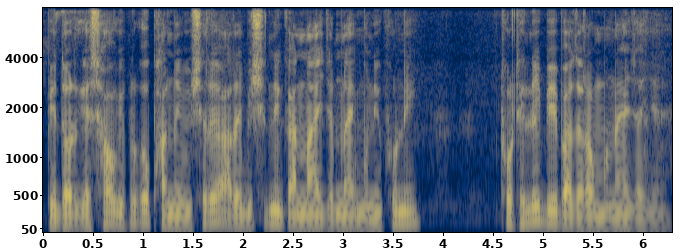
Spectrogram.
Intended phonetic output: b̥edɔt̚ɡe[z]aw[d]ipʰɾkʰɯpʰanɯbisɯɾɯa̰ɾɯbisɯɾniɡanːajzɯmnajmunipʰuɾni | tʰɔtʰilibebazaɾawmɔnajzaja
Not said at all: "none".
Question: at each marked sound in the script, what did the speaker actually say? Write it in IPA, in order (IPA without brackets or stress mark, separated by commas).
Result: s, b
